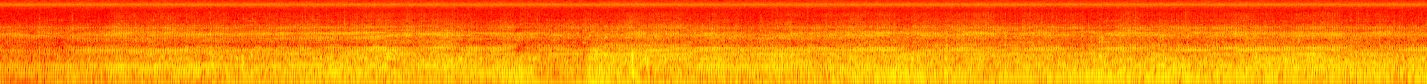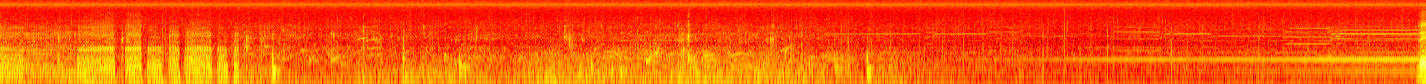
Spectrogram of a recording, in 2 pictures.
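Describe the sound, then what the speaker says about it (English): A rubber dinghy with an outboard motor drones with a steady engine hum and wind rush for about twelve seconds, then the motor cuts out, leaving softer water and wind sounds. "Everything and everyone is piled into a rubber dinghy with an outboard motor."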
